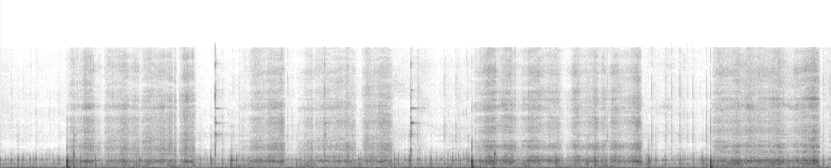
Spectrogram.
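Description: A white chalk stick held in the fingers writes and scrapes across a flat dark chalkboard with a gold frame, while a lavalier mic rests on the board under the other hand. A steady, soft, gritty scratching sits over a low hum, and three sharp ticks stand out as the chalk strikes the board.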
